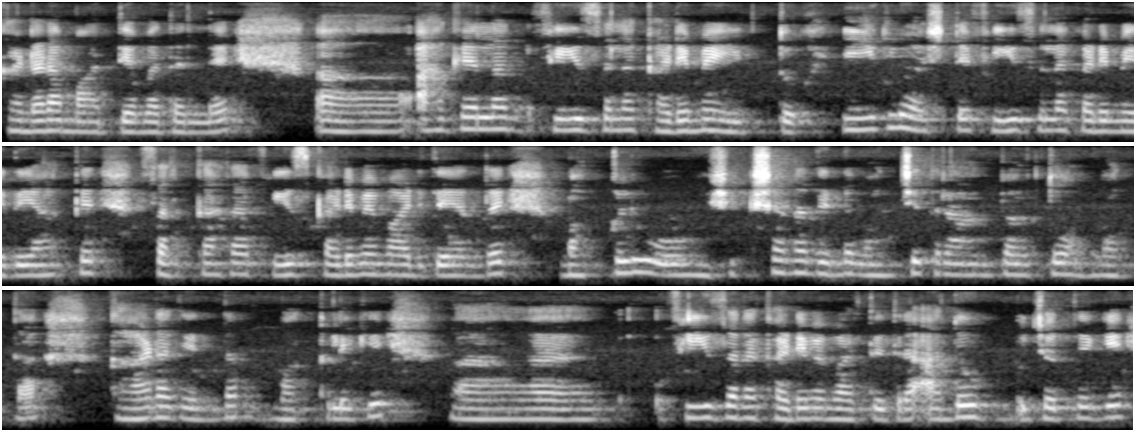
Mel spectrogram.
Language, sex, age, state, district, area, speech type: Kannada, female, 18-30, Karnataka, Hassan, urban, spontaneous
